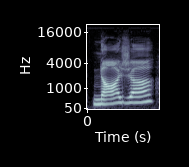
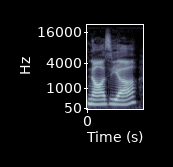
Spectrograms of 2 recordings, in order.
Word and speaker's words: nausea: It may also cause something called nausea, or you can pronounce this nausea. I think more people say nausea.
